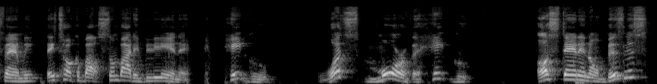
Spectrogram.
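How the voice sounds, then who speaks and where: A man's voice: a little high, a bit bright, breathy edge. A man hosting a political livestream, talking in a combative, preachy way and calling his audience family. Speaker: livestream host.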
